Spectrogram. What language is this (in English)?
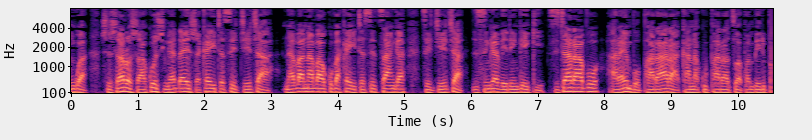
Shona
